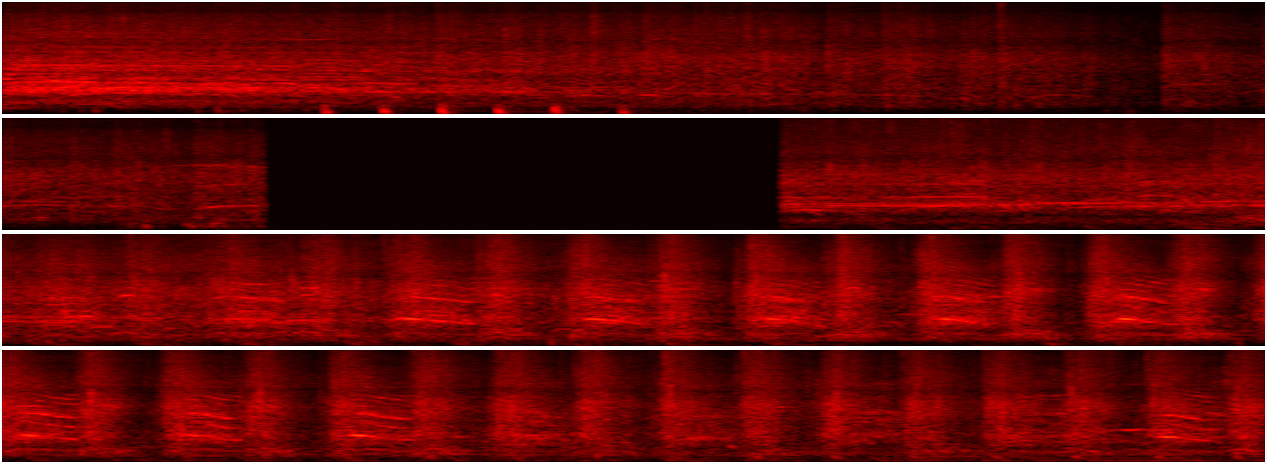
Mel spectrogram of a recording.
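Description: A political rally audience cheers and applauds for Yanis Varoufakis, a loud crowd roar that breaks off into a brief silence, then returns as rhythmic chanting and clapping in steady pulses, with shouts rising throughout.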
